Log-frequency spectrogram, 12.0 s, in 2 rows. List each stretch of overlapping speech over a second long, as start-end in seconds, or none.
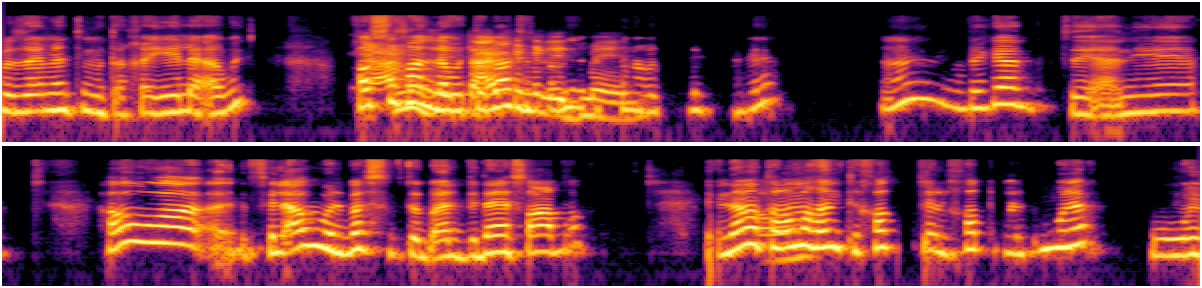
1.8-3.2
